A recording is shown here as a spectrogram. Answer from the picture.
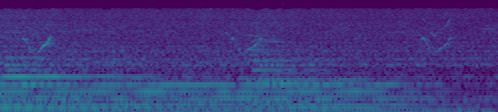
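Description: Background music: quiet, sustained held chords.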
